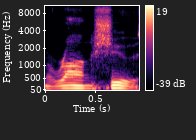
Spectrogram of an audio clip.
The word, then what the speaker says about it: Rong Zhu: Uh, look it up. That's actually how you pronounce his name. Like that's literally. Ask Anik. Anik is the pronunciation king. You pronounce this guy's name rong zhu.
